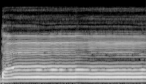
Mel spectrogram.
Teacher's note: এই দালকে 4 আলিফ টেনে তাসদিদওয়ালা বাকে ধরব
